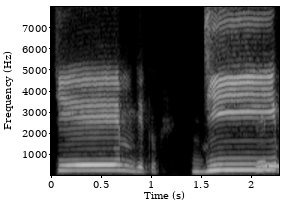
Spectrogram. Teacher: Biasanya ya, yang ada di kasroh yang ada di akhir atau kita saat waqaf, itu biasanya itu kita membacanya agak imalah. Imalah itu miring. Jadi hurufnya enggak jadi i tapi e.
